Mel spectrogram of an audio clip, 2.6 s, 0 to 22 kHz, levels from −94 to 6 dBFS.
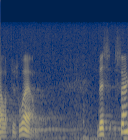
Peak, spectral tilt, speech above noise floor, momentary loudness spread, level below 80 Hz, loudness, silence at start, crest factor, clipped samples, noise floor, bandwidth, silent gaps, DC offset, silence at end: -8 dBFS; -6.5 dB/octave; 24 dB; 23 LU; -52 dBFS; -27 LUFS; 0 s; 20 dB; under 0.1%; -50 dBFS; 11.5 kHz; none; under 0.1%; 0 s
